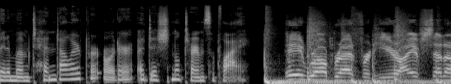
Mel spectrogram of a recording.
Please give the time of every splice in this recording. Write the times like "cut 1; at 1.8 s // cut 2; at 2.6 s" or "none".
cut 1; at 2.5 s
